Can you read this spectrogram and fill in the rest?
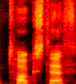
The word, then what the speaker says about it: Toxteth: born in Toxteth, Liverpool.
